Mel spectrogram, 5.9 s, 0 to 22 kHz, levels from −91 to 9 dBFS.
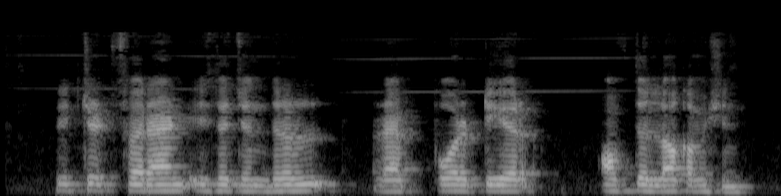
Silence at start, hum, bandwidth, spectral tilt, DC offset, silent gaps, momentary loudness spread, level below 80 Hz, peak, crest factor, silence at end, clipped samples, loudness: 0.4 s; none; 11.5 kHz; -6.5 dB/octave; under 0.1%; none; 13 LU; -64 dBFS; -8 dBFS; 22 dB; 0.2 s; under 0.1%; -29 LUFS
